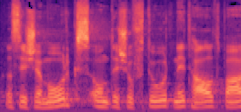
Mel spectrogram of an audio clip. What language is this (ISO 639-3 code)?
gsw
